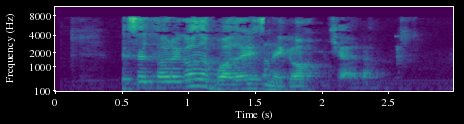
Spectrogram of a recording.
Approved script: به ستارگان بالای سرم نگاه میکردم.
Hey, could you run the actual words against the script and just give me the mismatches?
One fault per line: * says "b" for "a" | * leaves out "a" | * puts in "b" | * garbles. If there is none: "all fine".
* leaves out "سرم"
